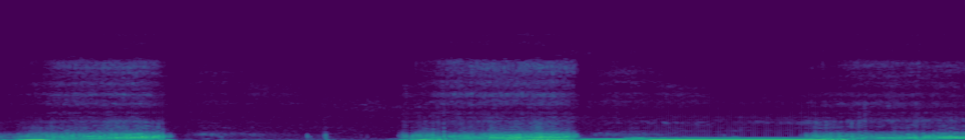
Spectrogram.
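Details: Loud rattling snores with long buzzing inhalations separated by brief pauses, from sleeping bullies: dog snoring.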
